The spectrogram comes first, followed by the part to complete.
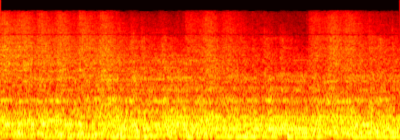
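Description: Live blues-rock band playing loudly and steadily, with electric guitars, bass guitar and drum kit.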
